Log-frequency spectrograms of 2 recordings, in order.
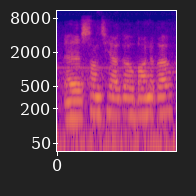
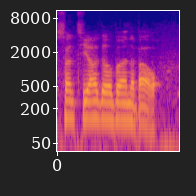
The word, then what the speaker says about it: Santiago Bernabéu: to plan so it's hot I can never pronounce the stadium Santiago Bonneville absolutely Lyceus the Santiago bernabéu there you go I could never date its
